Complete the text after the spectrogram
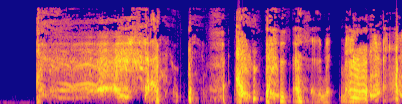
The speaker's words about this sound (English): For several seconds he coughed into a handkerchief while everyone waited for him to speak.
